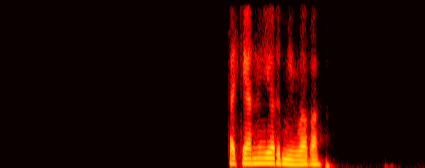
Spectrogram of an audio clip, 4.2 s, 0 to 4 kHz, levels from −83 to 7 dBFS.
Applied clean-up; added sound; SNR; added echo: neural mask model DeepFilterNet 3.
